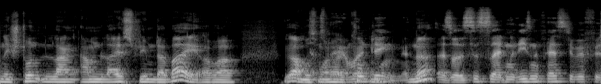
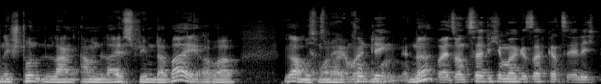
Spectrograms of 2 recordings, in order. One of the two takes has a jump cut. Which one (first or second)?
first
